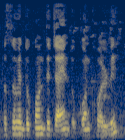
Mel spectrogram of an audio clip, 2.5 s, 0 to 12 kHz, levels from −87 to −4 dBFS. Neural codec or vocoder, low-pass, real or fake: vocoder, 44.1 kHz, 128 mel bands every 512 samples, BigVGAN v2; 10.8 kHz; fake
